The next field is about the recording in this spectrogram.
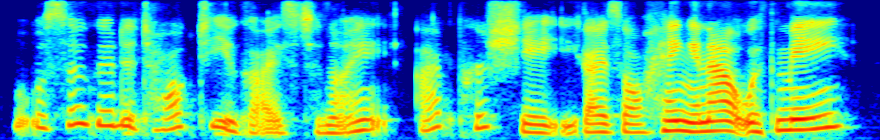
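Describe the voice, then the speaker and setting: A chatty woman hosts a loose true crime livestream and wanders between topics with quick asides. Her accent blends the American Midwest and South, her pitch sits in a middle range, and the sound is dry and close. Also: sing-song, creaky, a little mellow, no echo. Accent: mixed Midwest and Southern American. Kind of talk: casual livestream chat reading comments.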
